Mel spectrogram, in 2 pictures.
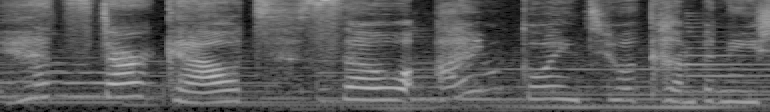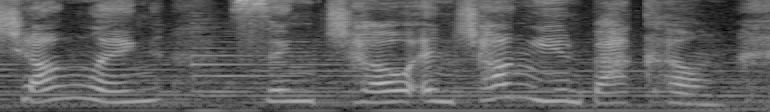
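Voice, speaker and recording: A woman's voice: very high-pitched, unhurried. A woman playing a playful, mischievous young hostess in a game cutscene, with a teasing, theatrical delivery. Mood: easygoing. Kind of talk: animated game cutscene dialogue. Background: background music.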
